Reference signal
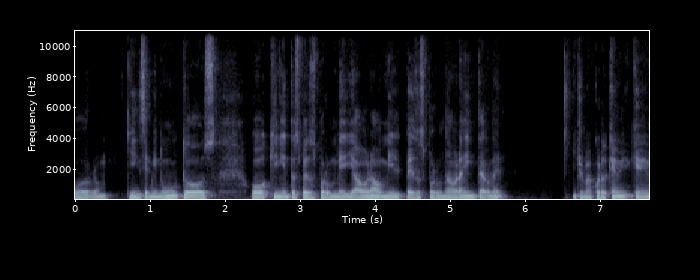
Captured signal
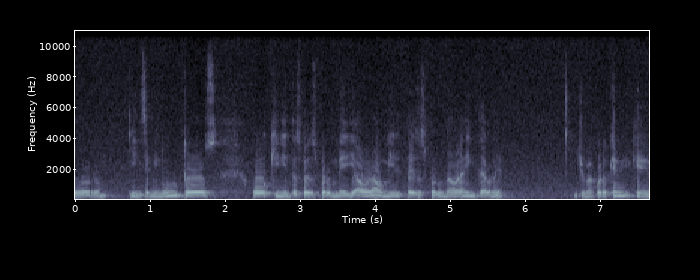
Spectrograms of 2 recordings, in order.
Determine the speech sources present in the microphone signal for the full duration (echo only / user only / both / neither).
echo only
